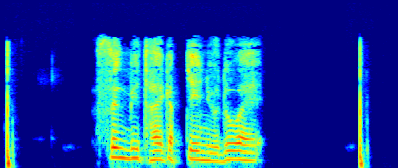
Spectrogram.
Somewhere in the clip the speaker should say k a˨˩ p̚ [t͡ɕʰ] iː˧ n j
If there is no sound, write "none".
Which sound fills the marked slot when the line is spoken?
t͡ɕ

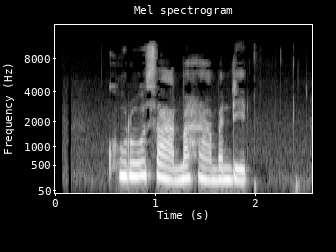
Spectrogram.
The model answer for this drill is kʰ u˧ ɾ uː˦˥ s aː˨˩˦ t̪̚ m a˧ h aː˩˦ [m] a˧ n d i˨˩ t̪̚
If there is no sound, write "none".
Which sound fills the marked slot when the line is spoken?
b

